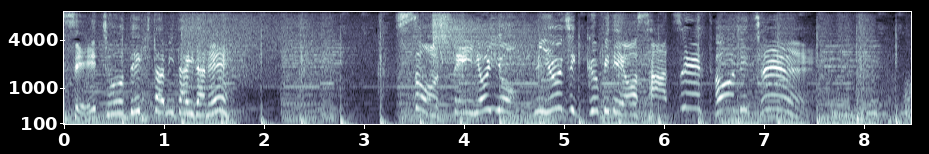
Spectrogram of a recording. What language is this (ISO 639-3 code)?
jpn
